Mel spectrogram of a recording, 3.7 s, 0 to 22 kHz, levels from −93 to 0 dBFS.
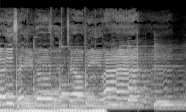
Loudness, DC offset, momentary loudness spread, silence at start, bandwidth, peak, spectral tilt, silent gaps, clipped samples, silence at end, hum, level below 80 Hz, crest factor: -15 LUFS; under 0.1%; 9 LU; 0 s; 15 kHz; -2 dBFS; -5.5 dB/octave; none; under 0.1%; 0 s; none; -16 dBFS; 12 dB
